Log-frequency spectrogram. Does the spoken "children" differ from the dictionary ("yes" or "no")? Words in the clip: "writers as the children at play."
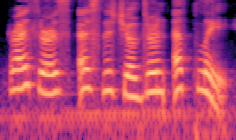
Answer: no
